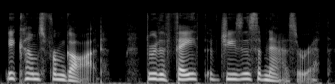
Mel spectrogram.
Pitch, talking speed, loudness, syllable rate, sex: 220 Hz, 195 wpm, -18 LUFS, 5.4 syllables/s, female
